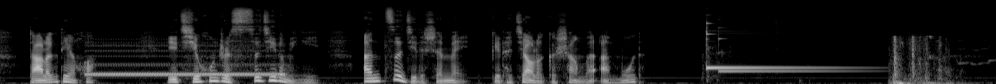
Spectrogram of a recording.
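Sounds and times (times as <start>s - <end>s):
speech: 0.3s - 1.0s, 1.7s - 6.5s
hotel room doorbell chiming: 7.1s - 8.9s.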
